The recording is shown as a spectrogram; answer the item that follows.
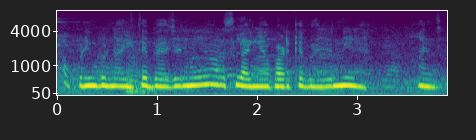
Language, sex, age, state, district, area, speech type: Punjabi, female, 45-60, Punjab, Gurdaspur, urban, spontaneous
